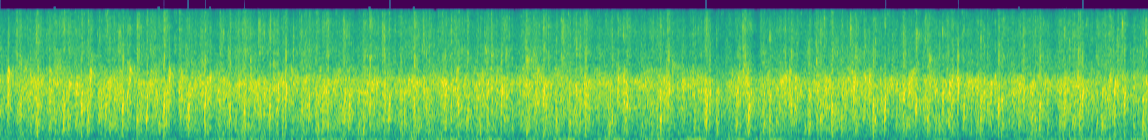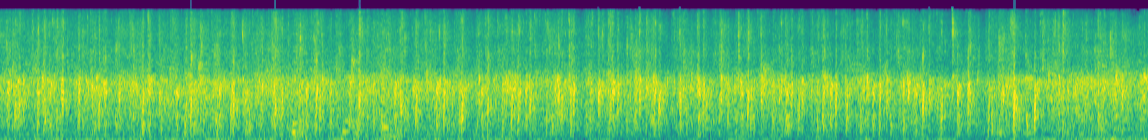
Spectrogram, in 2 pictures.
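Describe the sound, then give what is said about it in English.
Loud, sustained applause from a large audience in Berlin fills the whole stretch, a dense steady patter of many hands clapping without letup. “We're going to give you a big round of applause.”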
